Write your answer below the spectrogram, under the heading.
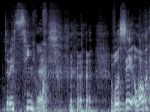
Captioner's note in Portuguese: risada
